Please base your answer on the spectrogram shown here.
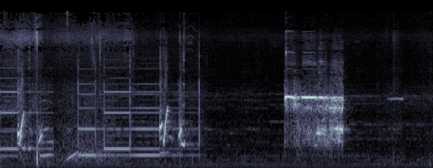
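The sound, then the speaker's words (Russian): A phone rings with a loud electronic ringtone: a quick run of melodic beeps and tones, a pause, then a brief buzzing burst. No one speaks. “А, вот он сам звонит, гандон.”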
